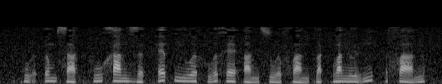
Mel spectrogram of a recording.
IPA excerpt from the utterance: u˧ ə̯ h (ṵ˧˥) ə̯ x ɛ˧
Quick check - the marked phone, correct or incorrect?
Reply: correct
